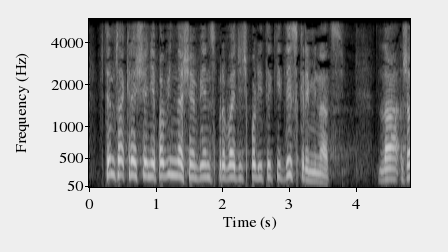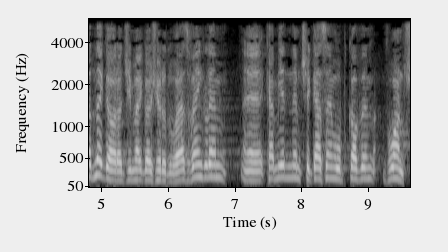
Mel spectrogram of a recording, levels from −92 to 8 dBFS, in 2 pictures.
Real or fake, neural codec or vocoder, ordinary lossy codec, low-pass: real; none; none; 5.4 kHz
